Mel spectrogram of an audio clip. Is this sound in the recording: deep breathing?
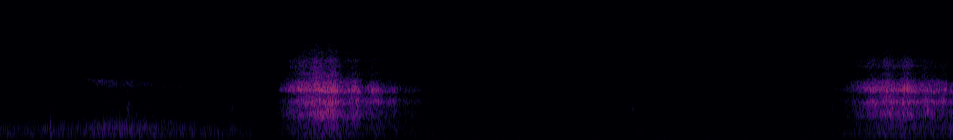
yes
